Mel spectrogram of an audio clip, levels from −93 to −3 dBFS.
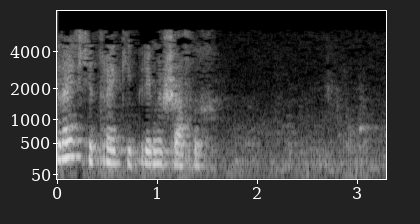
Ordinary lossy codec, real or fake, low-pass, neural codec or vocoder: MP3, 24 kbps; fake; 7.2 kHz; vocoder, 22.05 kHz, 80 mel bands, WaveNeXt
